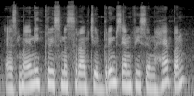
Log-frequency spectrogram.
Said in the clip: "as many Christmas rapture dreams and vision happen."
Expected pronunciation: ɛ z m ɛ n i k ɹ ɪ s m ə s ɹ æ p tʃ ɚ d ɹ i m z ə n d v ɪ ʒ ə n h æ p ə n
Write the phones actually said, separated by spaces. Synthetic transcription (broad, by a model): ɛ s m ɛ n i k ɹ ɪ s m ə s ɹ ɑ tʃ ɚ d ɹ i m s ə n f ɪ s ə n h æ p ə n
